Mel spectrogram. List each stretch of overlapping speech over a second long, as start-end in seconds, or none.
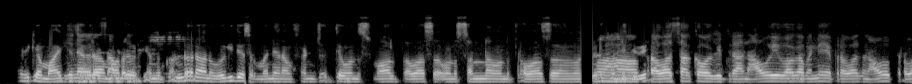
none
